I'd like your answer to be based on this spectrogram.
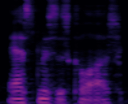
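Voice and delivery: usual speaking voice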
